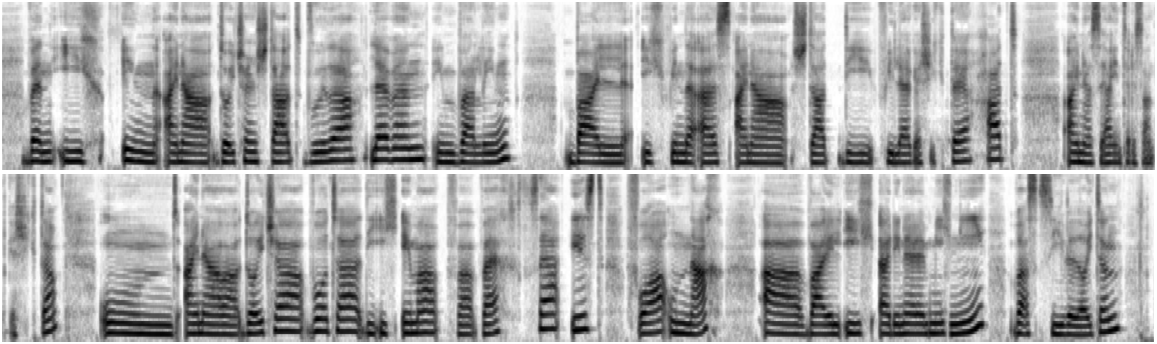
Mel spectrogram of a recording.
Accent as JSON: {"language": "German", "region": "Buenos Aires", "country": "Argentina", "second_language": "German", "said": "ich komme aus Buenos Aires, Argentinien. Ich wurde im Jahr 2001 geboren und ich lerne Deutsch"}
